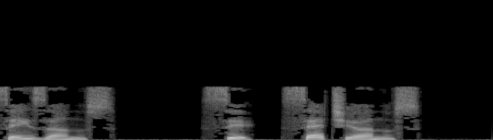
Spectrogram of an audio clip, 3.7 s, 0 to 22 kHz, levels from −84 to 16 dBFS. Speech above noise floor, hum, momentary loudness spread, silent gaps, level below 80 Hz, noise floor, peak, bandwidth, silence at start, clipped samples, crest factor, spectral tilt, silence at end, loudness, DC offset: 33 dB; none; 16 LU; none; -52 dBFS; -53 dBFS; -4 dBFS; 8.8 kHz; 0 s; under 0.1%; 18 dB; -5 dB/octave; 0.55 s; -20 LUFS; under 0.1%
